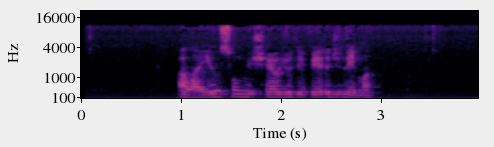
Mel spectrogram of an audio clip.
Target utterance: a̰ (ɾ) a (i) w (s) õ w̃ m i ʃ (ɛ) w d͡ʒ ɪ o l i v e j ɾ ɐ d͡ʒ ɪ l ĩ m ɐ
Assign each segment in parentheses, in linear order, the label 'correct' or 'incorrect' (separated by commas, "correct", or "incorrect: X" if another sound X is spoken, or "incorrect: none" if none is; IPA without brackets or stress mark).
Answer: incorrect: l, correct, correct, correct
